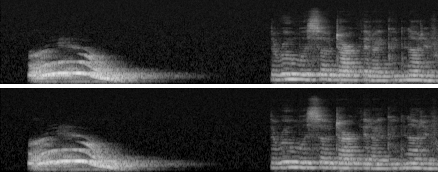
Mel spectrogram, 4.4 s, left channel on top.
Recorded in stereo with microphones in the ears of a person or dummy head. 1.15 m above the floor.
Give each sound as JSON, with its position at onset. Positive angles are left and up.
{"t": 0.3, "sound": "a cat meowing", "side_deg": -15, "distance_m": 0.5}
{"t": 2.7, "sound": "a woman speaking", "side_deg": -50, "distance_m": 1.7}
